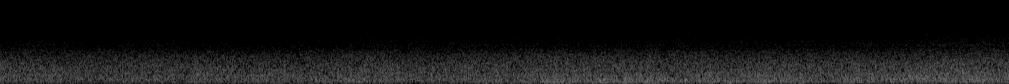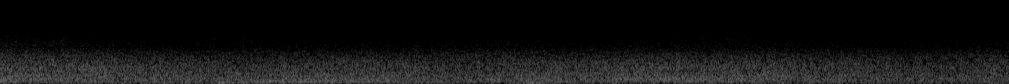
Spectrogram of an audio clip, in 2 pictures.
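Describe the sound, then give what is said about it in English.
Continuous ocean surf rolls and crashes steadily, a broad wash of waves with gentle swells in intensity and some wind rumble, no voices present. “So nice. Why aren't I at the ocean?”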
